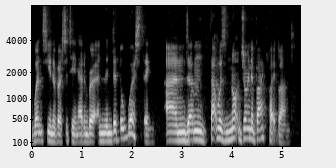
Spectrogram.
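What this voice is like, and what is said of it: English accent. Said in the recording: “I've always been very self-conscious of my accent ... having an English accent.”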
